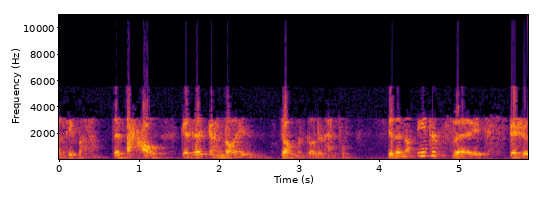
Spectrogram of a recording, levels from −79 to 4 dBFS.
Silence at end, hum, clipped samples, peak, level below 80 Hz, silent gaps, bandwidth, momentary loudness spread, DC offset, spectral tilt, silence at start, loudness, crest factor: 0 s; none; 0.2%; 0 dBFS; -44 dBFS; none; 8.6 kHz; 12 LU; under 0.1%; -6.5 dB/octave; 0 s; -13 LUFS; 14 dB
